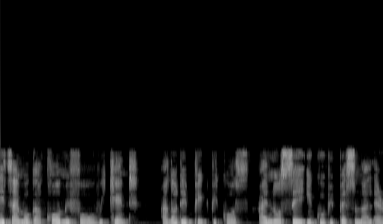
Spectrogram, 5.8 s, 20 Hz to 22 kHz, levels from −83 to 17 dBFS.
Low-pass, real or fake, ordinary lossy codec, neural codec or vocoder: 7.2 kHz; real; none; none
